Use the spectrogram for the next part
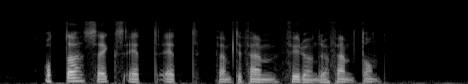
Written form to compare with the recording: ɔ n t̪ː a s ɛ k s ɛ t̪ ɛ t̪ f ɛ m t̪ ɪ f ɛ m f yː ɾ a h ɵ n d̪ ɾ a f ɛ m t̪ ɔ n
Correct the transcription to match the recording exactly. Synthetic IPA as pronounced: ɔ t̪ː a s ɛ k s ɛ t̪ ɛ t̪ f ɛ m t̪ ɪ f ɛ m f yː ɾ a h ɵ n d̪ ɾ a f ɛ m t̪ ɔ n

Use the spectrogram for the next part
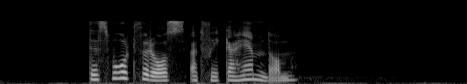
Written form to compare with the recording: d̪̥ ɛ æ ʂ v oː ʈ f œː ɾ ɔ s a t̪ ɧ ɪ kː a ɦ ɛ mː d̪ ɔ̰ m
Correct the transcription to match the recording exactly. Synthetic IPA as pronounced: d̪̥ ɛ æ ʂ v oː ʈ f œ ɾ ɔ s a t̪ ɧ ɪ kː a ɦ ɛ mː d̪ ɔ̰ m

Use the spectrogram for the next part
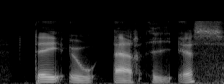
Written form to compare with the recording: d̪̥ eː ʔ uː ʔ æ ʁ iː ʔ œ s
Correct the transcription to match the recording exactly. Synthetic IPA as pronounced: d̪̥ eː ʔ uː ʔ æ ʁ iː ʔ ɛ s

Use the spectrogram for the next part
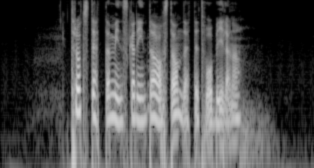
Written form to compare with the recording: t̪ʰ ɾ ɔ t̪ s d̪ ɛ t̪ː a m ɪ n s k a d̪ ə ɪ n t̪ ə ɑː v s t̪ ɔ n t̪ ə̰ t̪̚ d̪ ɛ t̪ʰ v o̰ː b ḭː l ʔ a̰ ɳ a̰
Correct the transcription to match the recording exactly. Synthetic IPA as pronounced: t̪ʰ ɾ ɔ t̪ s d̪ ɛ t̪ː a m ɪ n s k a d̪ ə ɪ n t̪ ə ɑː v s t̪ ɔ n d̪ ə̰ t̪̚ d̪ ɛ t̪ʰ v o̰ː b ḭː l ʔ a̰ ɳ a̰

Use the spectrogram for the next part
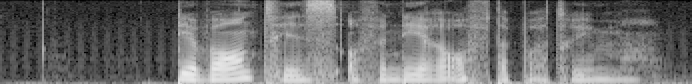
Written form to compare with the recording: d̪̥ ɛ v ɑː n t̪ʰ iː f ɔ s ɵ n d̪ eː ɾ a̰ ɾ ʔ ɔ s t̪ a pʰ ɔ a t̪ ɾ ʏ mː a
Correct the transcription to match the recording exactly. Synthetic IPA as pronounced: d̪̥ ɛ v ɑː n t̪ʰ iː s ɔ f ɵ n d̪ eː ɾ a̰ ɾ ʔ ɔ f t̪ a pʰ ɔ a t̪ ɾ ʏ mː a

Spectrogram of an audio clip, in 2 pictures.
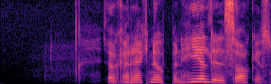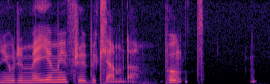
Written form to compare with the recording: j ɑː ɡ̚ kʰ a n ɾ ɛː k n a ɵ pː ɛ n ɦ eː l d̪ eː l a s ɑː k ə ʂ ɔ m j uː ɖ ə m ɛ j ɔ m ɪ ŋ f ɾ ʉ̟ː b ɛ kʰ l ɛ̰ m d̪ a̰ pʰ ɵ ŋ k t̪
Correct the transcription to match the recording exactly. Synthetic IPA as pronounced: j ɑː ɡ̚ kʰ a n ɾ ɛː k n a ɵ pː ɛ n ɦ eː l d̪ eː l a s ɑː k ə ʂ ɔ m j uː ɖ ə m ɛ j ɔ m ɪ n f ɾ ʉ̟ː b ɛ kʰ l ɛ̰ m d̪ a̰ pʰ ɵ ŋ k t̪

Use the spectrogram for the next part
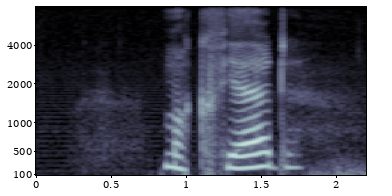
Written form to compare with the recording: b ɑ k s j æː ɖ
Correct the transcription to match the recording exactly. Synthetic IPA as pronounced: m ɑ k f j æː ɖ

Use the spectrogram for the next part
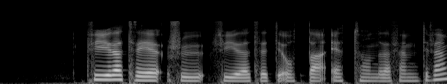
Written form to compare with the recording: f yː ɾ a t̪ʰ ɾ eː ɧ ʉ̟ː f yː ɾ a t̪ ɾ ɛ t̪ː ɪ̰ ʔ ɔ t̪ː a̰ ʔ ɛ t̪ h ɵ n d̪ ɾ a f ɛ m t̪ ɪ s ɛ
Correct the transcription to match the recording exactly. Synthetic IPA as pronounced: f yː ɾ a t̪ʰ ɾ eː ɧ ʉ̟ː f yː ɾ a t̪ʰ ɾ ɛ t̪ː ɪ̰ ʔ ɔ t̪ː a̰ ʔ ɛ t̪ h ɵ n d̪ ɾ a f ɛ m t̪ ɪ f ɛ

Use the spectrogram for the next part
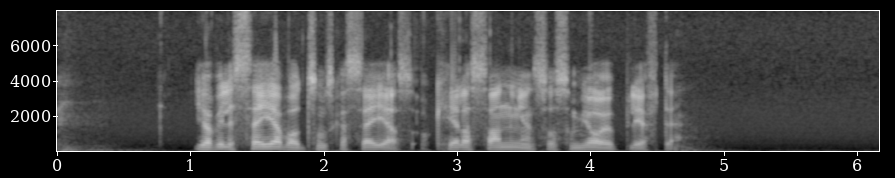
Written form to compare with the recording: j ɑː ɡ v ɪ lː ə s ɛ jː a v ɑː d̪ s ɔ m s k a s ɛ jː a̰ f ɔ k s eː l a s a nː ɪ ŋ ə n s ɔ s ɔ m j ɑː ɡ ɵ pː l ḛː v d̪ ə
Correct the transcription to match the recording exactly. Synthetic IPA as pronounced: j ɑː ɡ v ɪ lː ə s ɛ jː a v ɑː d̪ s ɔ m s k a s ɛ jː a̰ s ɔ k h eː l a s a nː ɪ ŋ ə n s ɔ s ɔ m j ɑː ɡ ɵ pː l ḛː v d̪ ə

